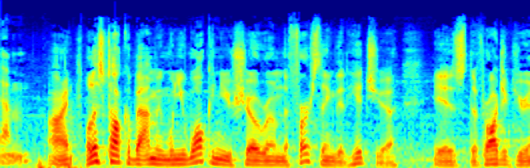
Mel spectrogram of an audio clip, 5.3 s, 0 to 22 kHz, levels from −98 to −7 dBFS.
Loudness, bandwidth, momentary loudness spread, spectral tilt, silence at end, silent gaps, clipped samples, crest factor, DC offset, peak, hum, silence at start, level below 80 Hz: -20 LUFS; 14.5 kHz; 11 LU; -5.5 dB/octave; 0 s; none; under 0.1%; 20 dB; under 0.1%; 0 dBFS; none; 0 s; -40 dBFS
